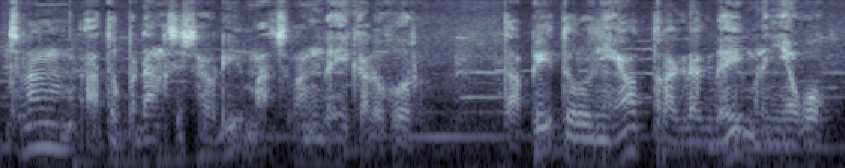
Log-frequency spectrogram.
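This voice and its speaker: A man narrating a folk tale in a lively way, full of sound words and whispered asides. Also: on the low side, normal speed, vocal fry. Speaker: storyteller. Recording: music bed under narration. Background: background music.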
